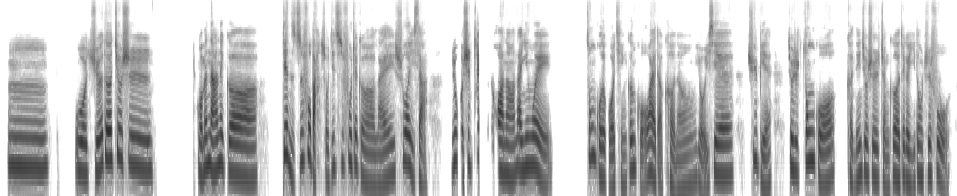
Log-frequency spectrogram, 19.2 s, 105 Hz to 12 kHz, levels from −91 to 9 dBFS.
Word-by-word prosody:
嗯， 220 -1 0 0.5
我 195 -2 +3
觉 200 +4 +2
得 255 0 +8
就 275 0 +1
是， 215 -4 +1 0.9
我 185 - +2
们 215 +2 +4
拿 200 -2 +6
那 235 +2 +3
个 180 -4 +4 0.5
电 290 -5 +3
子 - - -5
支 240 - -3
付 265 +2 +1
吧， - - +5
手 165 - -6
机 215 +7 -6
支 230 +2 -3
付 235 +2 -2
这 230 -1 0
个 155 -7 -3
来 155 +6 -3
说 240 +4 +2
一 210 - +1
下。 165 - -3 0.4
如 240 +3 -1
果 - - -6
是 235 - +1
这 275 - -4
样 - - -3 0.2
的 - - -17
话 200 -2 +6
呢， 180 -1 0
那 210 -1 +3
因 220 +2 +1
为 175 -10 +2 0.7
中 275 -1 -2
国 180 - +2
的 170 - +2
国 140 -2 -1
情 145 0 -11
跟 205 +5 0
国 - - -4
外 185 -2 +3
的 - - -5
可 150 -6 -5
能 135 +5 -8
有 160 - -4
一 - - -7
些 180 +2 +1 0.3
区 255 -2 -3
别， 145 - -4 0.3
就 215 - +2
是 200 - 0
中 250 +6 +2
国 160 -2 0 0.2
肯 165 -4 -6
定 170 +3 -2
就 190 -1 -1
是 175 -2 -2
整 155 -4 -6
个 165 +5 +1
这 175 - -3
个 160 -2 +1
移 150 +1 -9
动 180 0 -3
支 185 +1 -3
付， 160 -6 -4
190 Hz, 215 characters per minute, -24 LUFS, 165-220 Hz, 0.9 s, 得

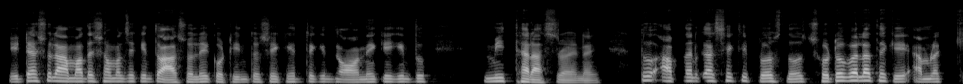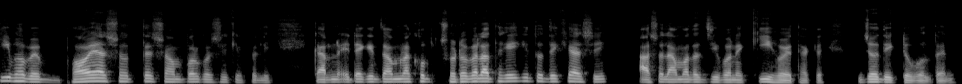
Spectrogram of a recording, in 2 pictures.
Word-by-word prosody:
এটা 130 +5 +1
আসলে 165 0 +2
আমাদের 140 +1 +2
সমাজে 140 0 0
কিন্তু 140 -2 -2 0.2
আসলেই 120 +4 -1
কঠিন, 115 0 -3
তো - - -2
সেইক্ষেত্রে 125 +1 -4
কিন্তু 125 -1 -7 0.2
অনেকেই 120 +3 -1
কিন্তু 130 +1 -3 0.7
মিথ্যার 150 -4 +3
আশ্রয় 100 0 -4
নেয়। 95 0 -6 0.4
তো 190 - -3 0.2
আপনার 165 +1 -2
কাছে 165 -1 +1
একটি 170 +2 -5
প্রশ্ন, 140 -1 0 0.3
ছোটবেলা 175 +5 +5
থেকে 155 -6 0 0.2
আমরা 130 +1 0 0.2
কিভাবে 155 -5 +1 0.3
ভয় 130 +5 +6
আর 145 - +2
সত্যের 140 +1 -3
সম্পর্ক 120 0 -2 0.2
শিখে 105 -3 -10
ফেলি? 95 -1 -8 0.5
কারণ 115 +1 +1
এটা 125 +2 0
কিন্তু 130 -1 -2
আমরা 125 +1 +2
খুব 145 - 0 0.2
ছোটবেলা 135 +2 +4
থেকেই 145 +1 0
কিন্তু 150 -1 -4
দেখে 140 +1 -2
আসি, 120 0 -6 0.5
আসলে 115 +2 -1
আমাদের 115 0 0
জীবনে 110 -1 -1 0.2
কি 125 - -4 0.2
হয়ে 90 -2 +2
থাকে। 90 -1 -7 0.5
যদি 120 -1 +3
একটু 100 0 -4
বলতেন। 85 0 -4
130 Hz, 155 wpm, -25 LUFS, 115-145 Hz, 0.7 s, ভয়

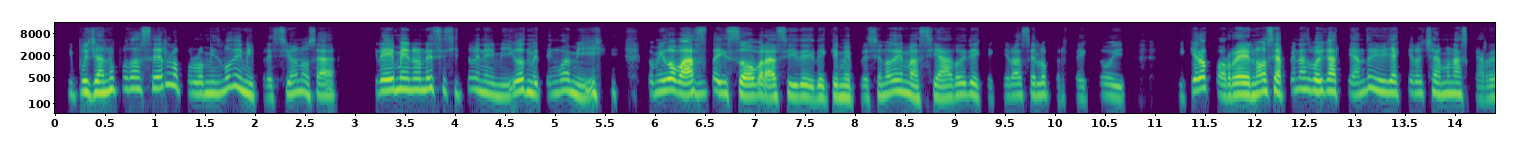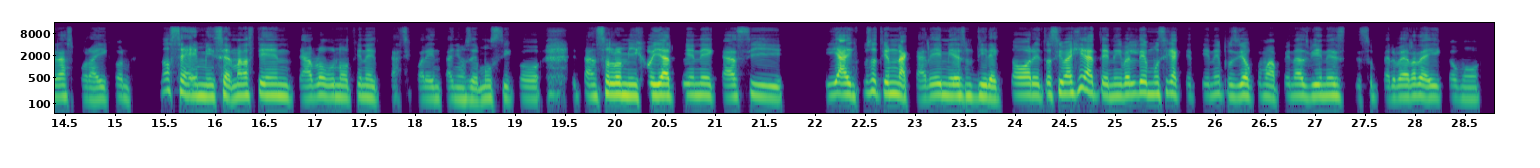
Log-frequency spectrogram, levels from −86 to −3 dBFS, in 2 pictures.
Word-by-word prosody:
y - - -12
pues 210 +2 +1
ya 200 0 +4
no 240 +3 +1
puedo 255 +2 -6
hacerlo 265 +5 -1
por 195 -1 -10
lo 185 - -2
mismo 195 +6 -2
de 275 -6 0
mi 185 -4 +1
presión 170 +6 -6
o 195 - -3
sea 85 - -2 0.4
créeme 235 +3 +5
no 240 0 +2
necesito 240 -2 -4
enemigos 200 +1 -1
me 190 -4 0
tengo 195 +5 -8
a 230 - 0
mí 185 +2 -2 0.5
conmigo 220 +4 +3
basta 190 +1 +7
y 195 -1 +1
sobra 165 -4 +4
así 160 +1 -2
de 160 -3 0
de 150 -1 -4
que 165 - -2
me 155 -2 0
presiono 160 +6 -6
demasiado 170 -5 0
y - - -1
de 180 -4 -2
que 145 -3 -24
quiero 165 +1 -7
hacerlo 175 +1 -4
perfecto 150 +2 -14
y 145 +1 -6 0.5
y 160 - -18
quiero 250 +4 +5
correr 180 0 +5
no 210 +4 +4
sé 210 - +5
apenas 235 +6 -1
voy 215 -1 +4
gateando 215 +1 +1
yo 230 -4 0
ya 200 -1 +1
quiero 195 +1 -8
echarme 195 -1 -3
unas 190 -2 -1
carreras 155 +2 -5
por 140 -2 -11
ahí 135 0 -5
con 145 -2 -12 0.3
no 230 - -3
sé, 170 -6 +1
mis 160 0 -1
hermanos 165 +2 +2
tienen, 170 -3 0
te 145 - -11
hablo 160 +3 -2
uno 155 -2 -3
tiene 155 -3 -5
casi 185 - -18
40 140 -1 -9
años 140 -1 -7
de 130 - -3
músico, 145 0 -7 0.4
tan 165 0 -4
solo 180 +1 +4
mi 170 -1 +3
hijo 175 +2 0
ya 170 0 +9
tiene 175 0 -3
casi 160 -2 -3 0.4
ya 180 +1 +6
incluso 195 +5 -3
tiene 190 -1 +2
una 170 - +8
academia, 165 +3 -1
es 165 - -1
un 165 - -2
director, 170 +3 0
entonces 175 +3 -3
imagínate, 190 -2 +4
a - - 0
nivel 175 +2 0
de 200 -1 +4
música 185 0 0
que 165 +1 -20
tiene, 175 +3 -10
pues 165 -2 -8
yo 170 -2 +2
como 165 +2 -6
apenas 170 +1 -3
vienes 165 -1 -1
de 150 - -21
súper 150 -1 -12
verde 155 +1 +1
ahí 150 0 -1
como 140 -2 -11
170 Hz, 215 wpm, -22 LUFS, 155-195 Hz, 0.5 s, ya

